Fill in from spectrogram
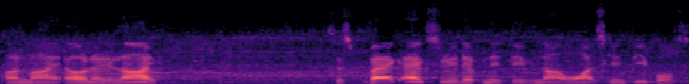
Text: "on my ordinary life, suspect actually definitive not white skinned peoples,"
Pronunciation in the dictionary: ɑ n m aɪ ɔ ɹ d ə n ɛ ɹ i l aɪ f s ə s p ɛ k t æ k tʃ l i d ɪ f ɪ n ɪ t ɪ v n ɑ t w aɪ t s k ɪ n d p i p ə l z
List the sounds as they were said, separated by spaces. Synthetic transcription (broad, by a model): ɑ n m aɪ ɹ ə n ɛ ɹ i l aɪ f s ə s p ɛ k ɛ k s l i d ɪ f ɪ n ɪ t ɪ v n ɑ t w aɪ t s k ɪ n p i p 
